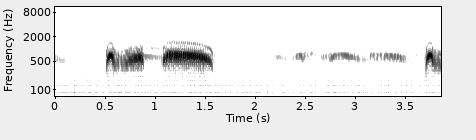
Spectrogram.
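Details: Spotted dove giving lure cooing, called kích bổi, meant to stir other doves: a short abrupt coo, then a longer loud drawn-out coo, then soft low murmuring notes, and another coo starting at the end. No other sounds.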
